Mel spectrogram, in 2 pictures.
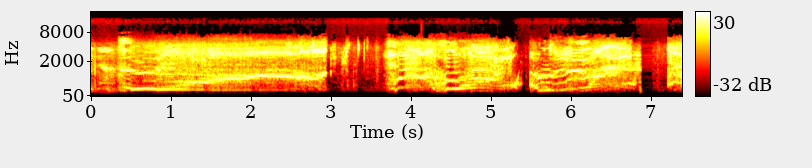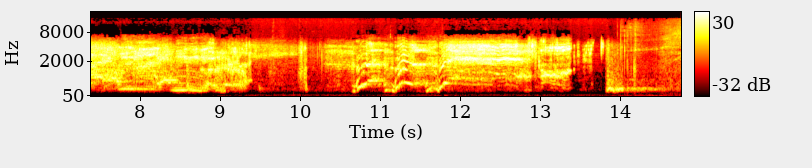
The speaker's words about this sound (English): the social media trend challenges participants to scream as loud as they can while letting loose with the vomit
